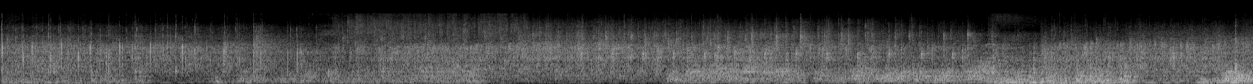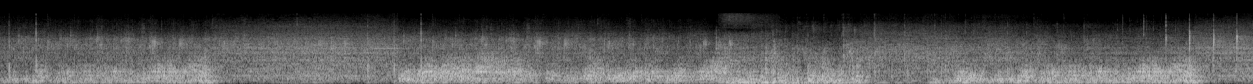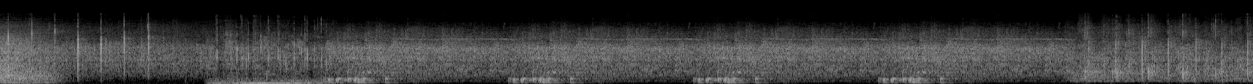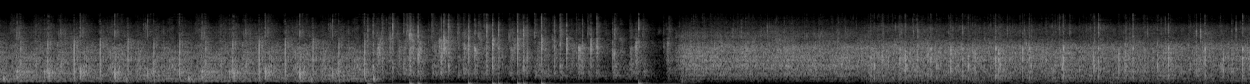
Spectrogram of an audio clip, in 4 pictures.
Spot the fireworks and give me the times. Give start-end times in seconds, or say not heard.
not heard.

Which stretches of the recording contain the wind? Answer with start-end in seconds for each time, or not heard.
0.0-25.6.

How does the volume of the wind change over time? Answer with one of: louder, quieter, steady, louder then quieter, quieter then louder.
louder.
